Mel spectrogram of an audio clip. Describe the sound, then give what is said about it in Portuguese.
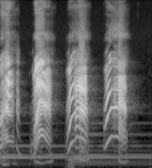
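Crows cawing: four loud, harsh, evenly spaced calls, each a short raspy burst with a low steady hum underneath. “Gralharam os pássaros e tão depressa como os corvos vieram, voaram embora”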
